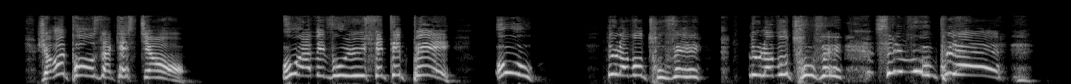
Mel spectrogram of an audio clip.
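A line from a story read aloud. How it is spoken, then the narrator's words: Scream. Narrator (French): hurla Hermione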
